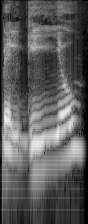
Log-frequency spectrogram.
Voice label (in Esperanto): "belgio", Esperanto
